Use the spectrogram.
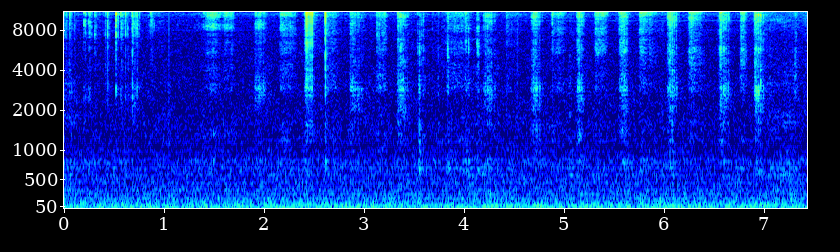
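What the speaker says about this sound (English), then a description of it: "we need to cut out all these small flags here. That's a lot of cutting." Scissors snipping out small paper flags, a steady run of quick, close, crisp cuts with short pauses between, no talking.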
